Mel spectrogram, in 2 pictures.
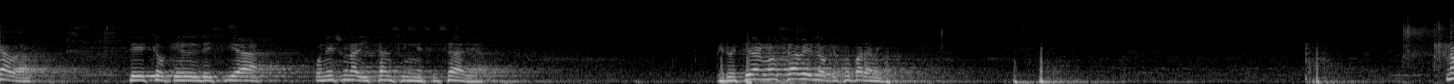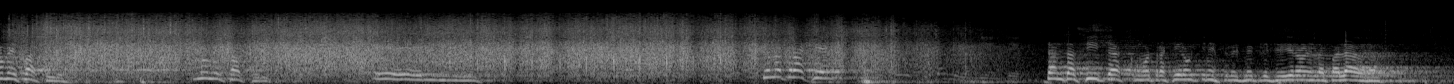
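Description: A middle-aged man speaks through a microphone, in a slow, measured way, in a large echoing hall.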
